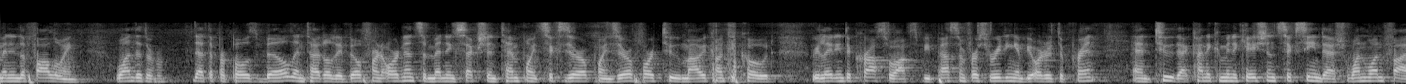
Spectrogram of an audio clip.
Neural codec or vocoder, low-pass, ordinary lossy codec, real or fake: none; 7.2 kHz; AAC, 32 kbps; real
